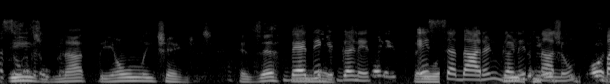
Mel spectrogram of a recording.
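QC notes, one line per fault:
0.04–0.12 s, 3.21–3.54 s, 4.36–6.04 s: speech suppressed in double talk. The voice ducks while other sound overlaps it: a brief drop of about 25 dB at the start, a shallower dip of about 10 dB near 3.3 s, then dips of up to about 30 dB covering roughly a second. The likely cause is an echo canceller turning down this side's voice along with the loudspeaker echo.
0.23–0.63 s, 3.19–3.35 s, 3.71–3.98 s, 5.25–5.41 s: echo leak. A delayed copy of the voice returns 256 to 261 ms behind the original, about 10 dB down in the first two, as loud as the speech at 3.71 s, and faint, about 25 dB down, at 5.25 s. This is likely a far-end loudspeaker echo the canceller failed to remove.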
